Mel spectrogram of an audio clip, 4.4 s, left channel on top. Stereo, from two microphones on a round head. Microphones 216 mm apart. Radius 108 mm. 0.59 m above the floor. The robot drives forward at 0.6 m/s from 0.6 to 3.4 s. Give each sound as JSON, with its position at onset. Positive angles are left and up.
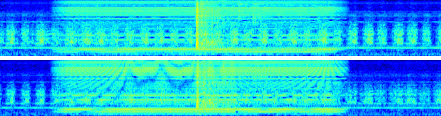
{"t": 2.0, "sound": "breaking glass", "side_deg": 65, "distance_m": 8.0}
